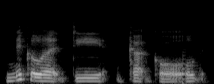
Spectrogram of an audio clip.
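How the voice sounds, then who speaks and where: Woman w a low voice doing a kids book read-aloud on a livestream, chatty and informal, keeps it simple. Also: takes it slowly, creaky, lo-fi sound. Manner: informal, explains hard words simply for children. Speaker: host reading a children's book on a livestream.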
